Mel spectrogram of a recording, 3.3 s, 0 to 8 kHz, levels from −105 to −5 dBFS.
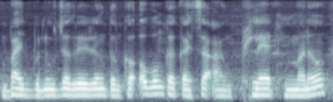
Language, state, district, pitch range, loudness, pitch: Kokborok, Tripura, West Tripura, 130-150 Hz, -14 LUFS, 140 Hz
